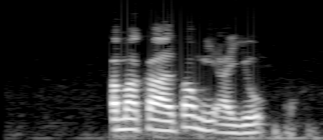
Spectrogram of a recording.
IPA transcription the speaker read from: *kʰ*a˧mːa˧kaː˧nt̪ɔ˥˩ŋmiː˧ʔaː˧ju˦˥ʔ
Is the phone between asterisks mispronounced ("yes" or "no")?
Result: yes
